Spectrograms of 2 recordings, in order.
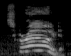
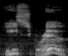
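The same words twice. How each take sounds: First: Word yelped much higher; high mock shriek. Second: Said in the usual way. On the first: Shown as a demonstration.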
